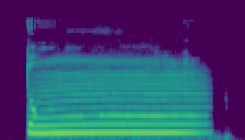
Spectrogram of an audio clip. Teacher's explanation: while making ikhfa, you will keep the tongue up and keep the sound in your nose too. Tung, and qa will be 2 counts long. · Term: heavy ikhfa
